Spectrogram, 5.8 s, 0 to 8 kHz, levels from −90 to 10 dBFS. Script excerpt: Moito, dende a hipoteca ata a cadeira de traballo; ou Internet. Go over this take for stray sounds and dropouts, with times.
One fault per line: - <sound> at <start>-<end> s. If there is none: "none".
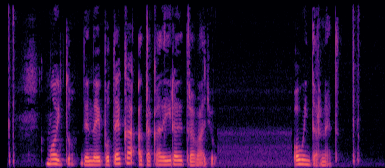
none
